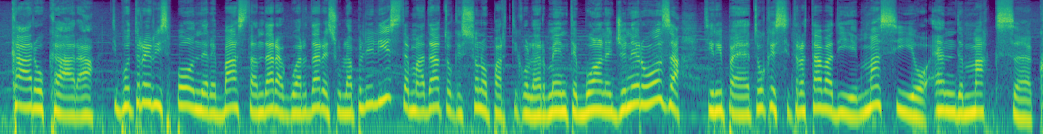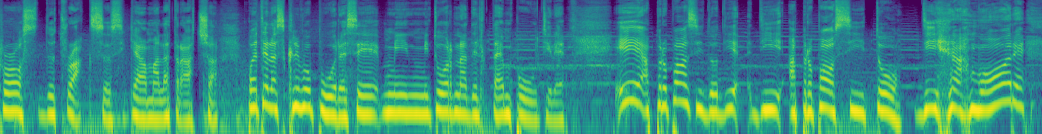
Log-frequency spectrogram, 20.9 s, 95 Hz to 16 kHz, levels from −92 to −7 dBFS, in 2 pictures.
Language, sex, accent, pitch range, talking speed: Italian, female, native, 205-255 Hz, 160 wpm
